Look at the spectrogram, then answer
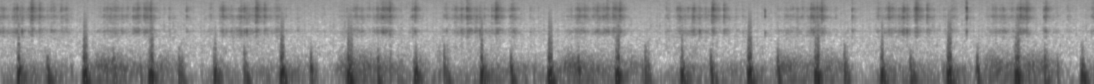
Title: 袋呼吸中の心臓音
